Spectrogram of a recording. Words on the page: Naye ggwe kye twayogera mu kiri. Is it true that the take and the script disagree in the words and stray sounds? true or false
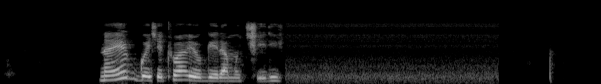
false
